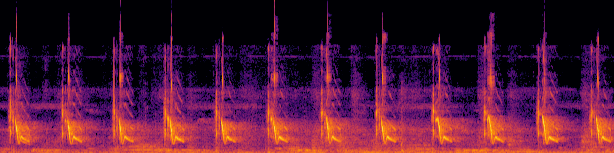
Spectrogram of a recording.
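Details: Prinia call played as a lure for birds: a steady series of piercing, high chirps, each sliding downward, repeated roughly two and a half times per second throughout, with a faint low hum beneath.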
